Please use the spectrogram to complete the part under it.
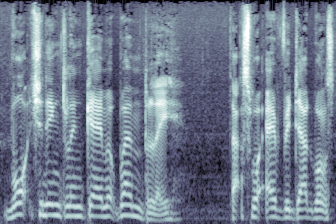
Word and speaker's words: Wembley: You add an extra syllable. Wembley. – I never said Wembley. Wembley. – You said Wembley. – Wembley. – You said Wembley, and you know it. It's Wembley, and you always put an extra syllable.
